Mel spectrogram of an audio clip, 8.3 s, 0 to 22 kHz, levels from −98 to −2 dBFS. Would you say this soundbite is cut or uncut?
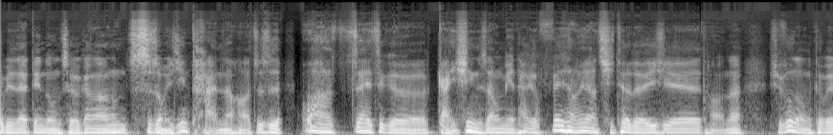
cut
